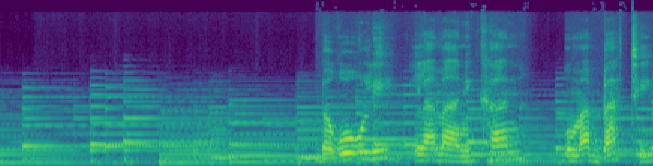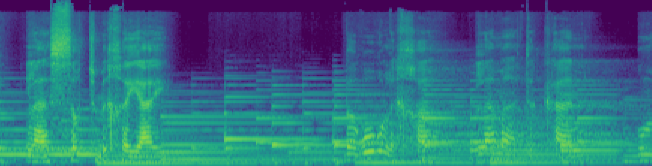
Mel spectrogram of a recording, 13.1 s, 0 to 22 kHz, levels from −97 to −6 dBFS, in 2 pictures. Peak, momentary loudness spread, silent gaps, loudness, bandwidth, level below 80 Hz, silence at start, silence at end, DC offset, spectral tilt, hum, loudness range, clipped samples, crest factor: -4 dBFS; 13 LU; none; -25 LUFS; over 20 kHz; -52 dBFS; 0 s; 0 s; under 0.1%; -3.5 dB/octave; none; 6 LU; under 0.1%; 22 dB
